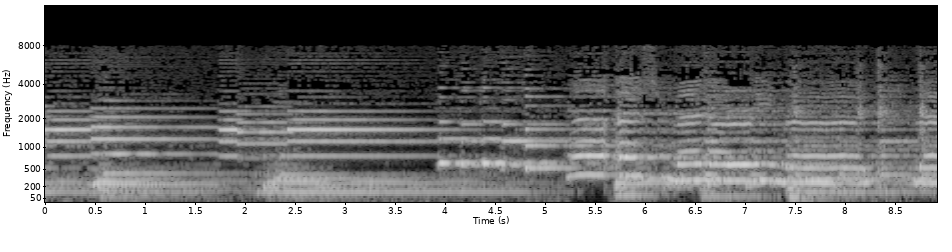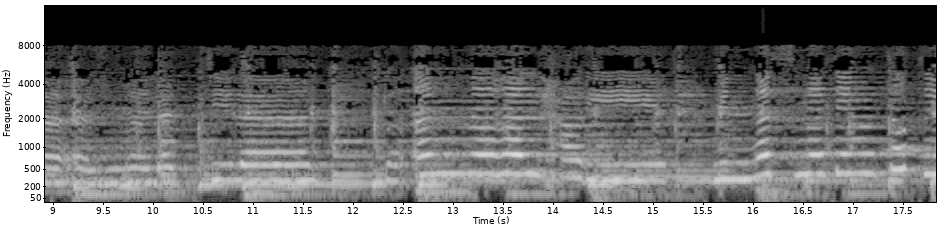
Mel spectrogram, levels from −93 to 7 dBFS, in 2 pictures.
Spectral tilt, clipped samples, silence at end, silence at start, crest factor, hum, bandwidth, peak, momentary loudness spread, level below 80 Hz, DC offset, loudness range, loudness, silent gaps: -6.5 dB/octave; under 0.1%; 0 s; 0 s; 16 dB; none; 8.4 kHz; 0 dBFS; 8 LU; -40 dBFS; under 0.1%; 3 LU; -18 LUFS; none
